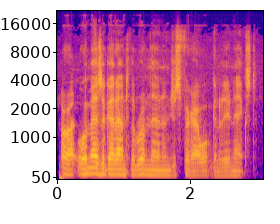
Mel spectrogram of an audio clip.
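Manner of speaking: normal talking voice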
